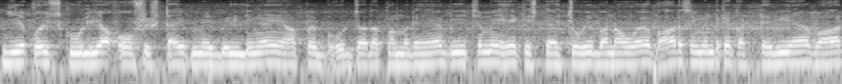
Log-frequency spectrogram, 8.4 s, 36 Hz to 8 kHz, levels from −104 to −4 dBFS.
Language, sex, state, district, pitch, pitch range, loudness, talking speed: Hindi, male, Haryana, Rohtak, 135 Hz, 130-140 Hz, -13 LUFS, 215 wpm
